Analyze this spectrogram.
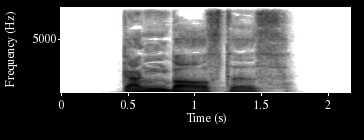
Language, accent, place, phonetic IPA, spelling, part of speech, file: German, Germany, Berlin, [ˈɡaŋbaːɐ̯stəs], gangbarstes, adjective, De-gangbarstes.ogg
- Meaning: strong/mixed nominative/accusative neuter singular superlative degree of gangbar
